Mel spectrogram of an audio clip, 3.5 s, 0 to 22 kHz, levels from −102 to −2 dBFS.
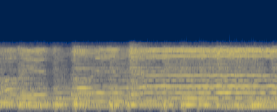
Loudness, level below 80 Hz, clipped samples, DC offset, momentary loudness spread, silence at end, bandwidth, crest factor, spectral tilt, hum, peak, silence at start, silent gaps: -22 LUFS; -66 dBFS; under 0.1%; under 0.1%; 7 LU; 0 s; 5.4 kHz; 16 dB; -2 dB/octave; none; -8 dBFS; 0 s; none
